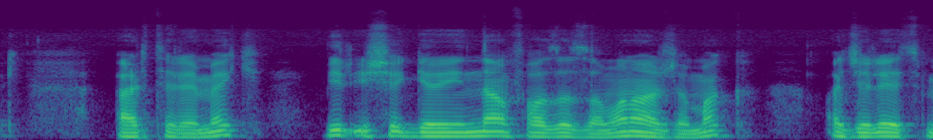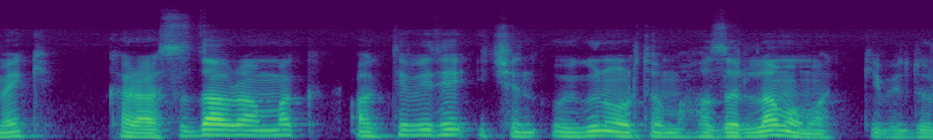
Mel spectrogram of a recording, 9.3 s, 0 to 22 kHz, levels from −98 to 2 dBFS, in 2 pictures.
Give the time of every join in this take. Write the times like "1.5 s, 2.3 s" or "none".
6.4 s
